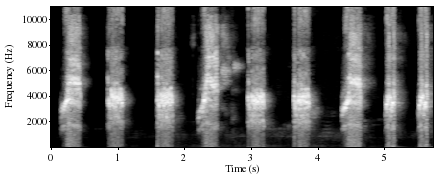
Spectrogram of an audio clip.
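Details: Long-tailed shrike, used to train a bird that has stopped singing, gives loud, harsh, rasping bursts, each short and hoarse, repeated about every half second to second in a steady series.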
